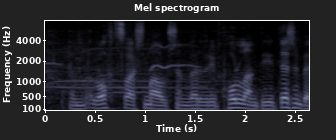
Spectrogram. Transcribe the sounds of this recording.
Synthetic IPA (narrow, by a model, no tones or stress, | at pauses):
ʏmlɔft̪svaksmaːwlsɛmvɛɾðʏɾipʰowlːant̪ɪit̪ɛsɛmpɛ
